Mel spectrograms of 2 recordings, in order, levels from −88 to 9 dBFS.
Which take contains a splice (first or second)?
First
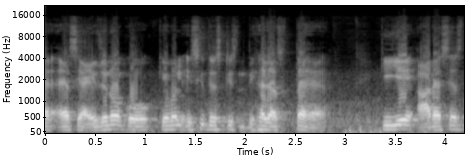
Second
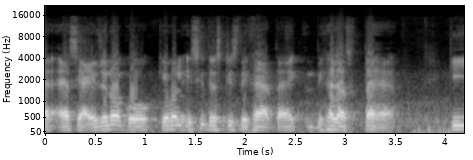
first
